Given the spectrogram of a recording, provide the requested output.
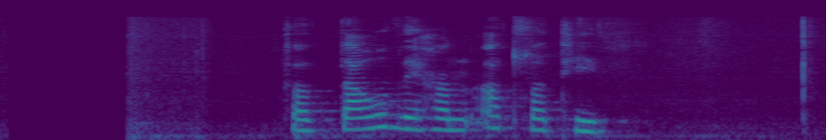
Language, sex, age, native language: Icelandic, female, 30-39, Icelandic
